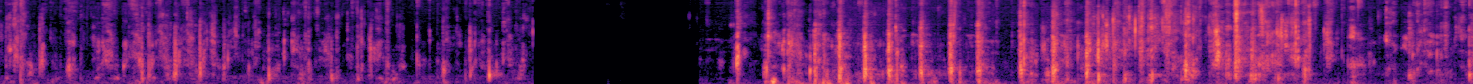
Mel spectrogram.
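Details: Dog working through five plates of chicken and vegetables: rapid crunching for about five seconds, then two seconds of silence, then louder, denser chewing and crisp bites to the end.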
